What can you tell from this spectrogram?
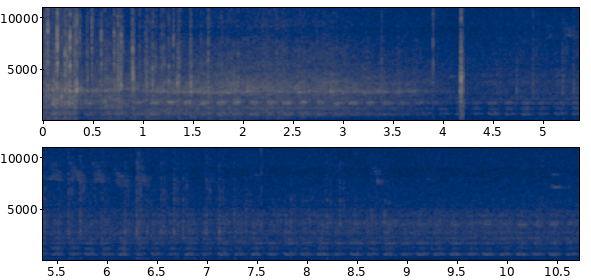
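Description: Garden-railway model train running on outdoor track: a rapid rolling clatter of wheels and motor that fades over the first few seconds, a single sharp click about four seconds in, then a quieter, steady rhythmic beat from the small model steam locomotive and its cars.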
